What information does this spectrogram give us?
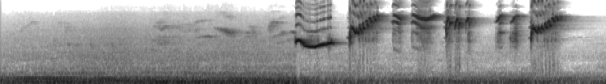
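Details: Orange-headed thrush song aimed at coaxing a silent cage bird: after quiet hum, a looping downslurred whistle, then rapid high chirped and whistled notes in short groups.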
